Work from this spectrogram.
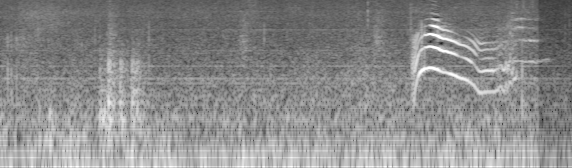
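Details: Tiny rescued foster kitten indoors, among kittens loud enough to startle the older cats: one clear meow near the end, sharply rising then sliding down in pitch, after a quiet room with soft thumps.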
